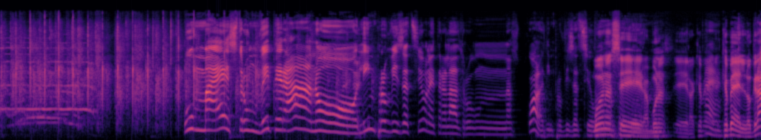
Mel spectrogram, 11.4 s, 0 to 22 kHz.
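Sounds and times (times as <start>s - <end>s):
audience applause welcoming a comedian onstage at a live comedy evening: 0.0s - 4.2s
speech: 2.8s - 11.4s.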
